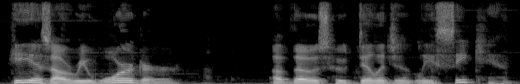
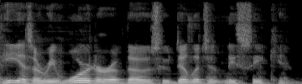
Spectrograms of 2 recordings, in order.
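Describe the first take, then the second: First: It is said more slowly. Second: It is said at a normal pace.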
